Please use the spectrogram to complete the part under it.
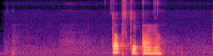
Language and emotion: Russian, neutral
